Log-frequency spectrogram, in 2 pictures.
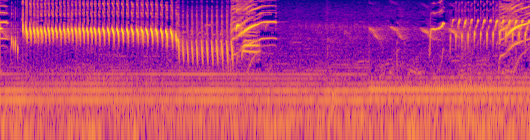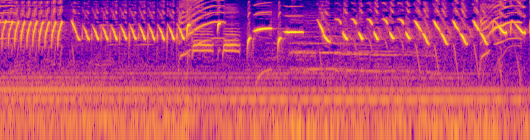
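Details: Singing canary heard as a way to prompt other birds into song: a loud buzzy trill, a brief quieter pause, then fast repeated notes and sweeping whistled phrases.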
